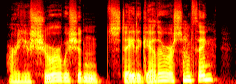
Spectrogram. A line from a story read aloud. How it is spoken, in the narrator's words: she asked anxiously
